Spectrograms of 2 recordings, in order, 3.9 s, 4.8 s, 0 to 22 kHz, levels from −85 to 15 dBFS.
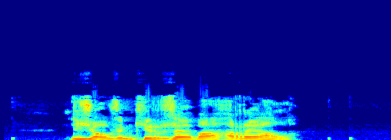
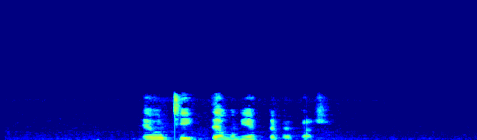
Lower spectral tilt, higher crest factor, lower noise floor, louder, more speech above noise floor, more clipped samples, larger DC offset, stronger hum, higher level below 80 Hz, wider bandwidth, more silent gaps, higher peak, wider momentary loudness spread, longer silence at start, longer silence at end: first, -5.5 dB/octave vs -2.5 dB/octave; second, 14 dB vs 26 dB; second, -62 dBFS vs -76 dBFS; first, -13 LUFS vs -31 LUFS; first, 50 dB vs 44 dB; neither; neither; neither; first, -58 dBFS vs -78 dBFS; about the same, 7.4 kHz vs 7.8 kHz; neither; first, 0 dBFS vs -10 dBFS; second, 7 LU vs 15 LU; second, 0.7 s vs 1.4 s; second, 1 s vs 1.55 s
